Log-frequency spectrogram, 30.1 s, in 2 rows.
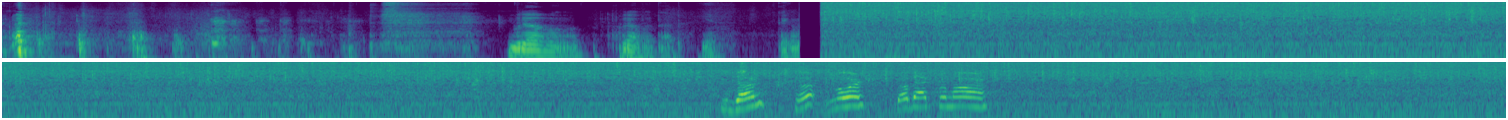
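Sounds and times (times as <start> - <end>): heavy rain falling: 8.2 - 30.0.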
